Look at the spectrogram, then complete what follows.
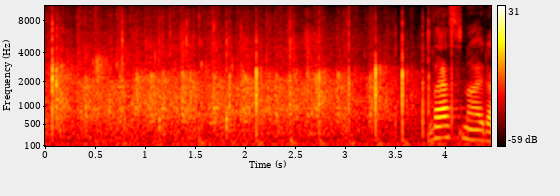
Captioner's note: applauding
